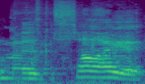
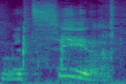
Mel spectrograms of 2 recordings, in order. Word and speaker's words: Metzia: Bob said Messiah, it's Metzia. Metzia, yes.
